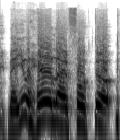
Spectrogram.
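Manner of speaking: cracking up while roasting a buddy; laughing roast. Real, not acted. Roasting a friend's hairline, loud and laughing.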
